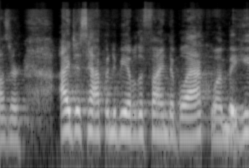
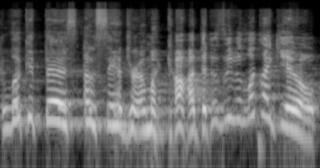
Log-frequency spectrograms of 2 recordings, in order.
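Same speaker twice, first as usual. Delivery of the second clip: higher-pitched, laughing mock amazement; excited retold reaction; 6 semitones higher than usual. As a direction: imitate a friend's tickled outburst. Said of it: "she was like".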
